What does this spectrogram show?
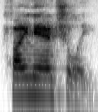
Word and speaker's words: financially: And the pronunciation of financially, with the strong I sound.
